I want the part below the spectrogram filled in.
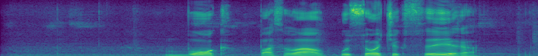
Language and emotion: Russian, neutral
